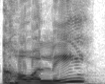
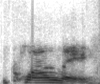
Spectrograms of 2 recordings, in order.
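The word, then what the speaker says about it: Khoa Le: Is it Koali? It's Quale. See? So you're pretty close.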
